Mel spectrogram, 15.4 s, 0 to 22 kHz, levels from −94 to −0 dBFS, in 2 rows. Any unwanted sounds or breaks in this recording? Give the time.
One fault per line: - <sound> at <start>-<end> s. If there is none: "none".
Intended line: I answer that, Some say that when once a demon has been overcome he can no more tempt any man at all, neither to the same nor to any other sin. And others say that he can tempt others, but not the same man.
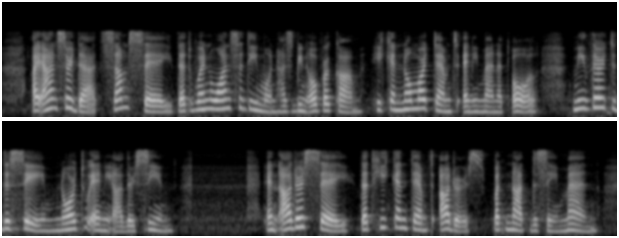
none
